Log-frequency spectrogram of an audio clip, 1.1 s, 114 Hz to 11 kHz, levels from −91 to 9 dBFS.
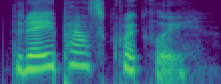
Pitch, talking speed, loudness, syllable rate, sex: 275 Hz, 215 wpm, -19 LUFS, 6.5 syllables/s, female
